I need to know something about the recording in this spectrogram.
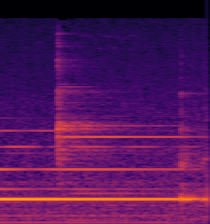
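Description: Solo fingerstyle playing on a James Goodall steel-string acoustic guitar. A single note rings on and slowly fades, and a brighter high note is plucked over it a little over half a second in.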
